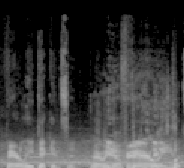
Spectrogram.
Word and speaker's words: Fairleigh Dickinson: I forgot how you pronounce that college. Farley Dickinson. Fairleigh Dickinson.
